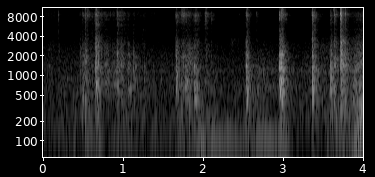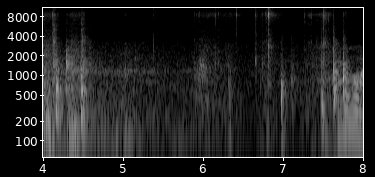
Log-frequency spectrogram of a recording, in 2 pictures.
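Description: Faint voices in a small room with scattered light clicks and taps of small objects being handled.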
